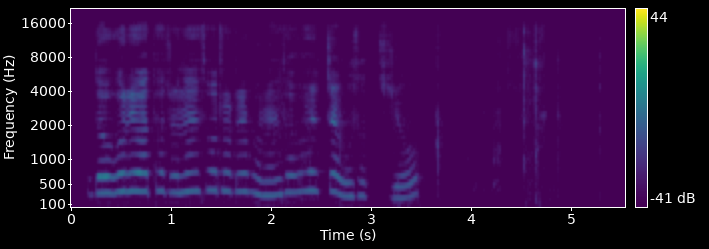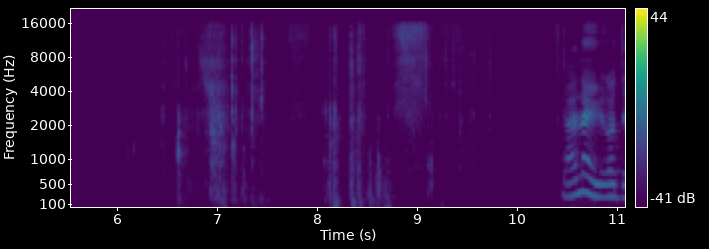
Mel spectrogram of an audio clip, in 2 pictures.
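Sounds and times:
paper rustling: 4.0 - 5.0, 5.8 - 10.5
page turning swishes: 5.8 - 9.9.

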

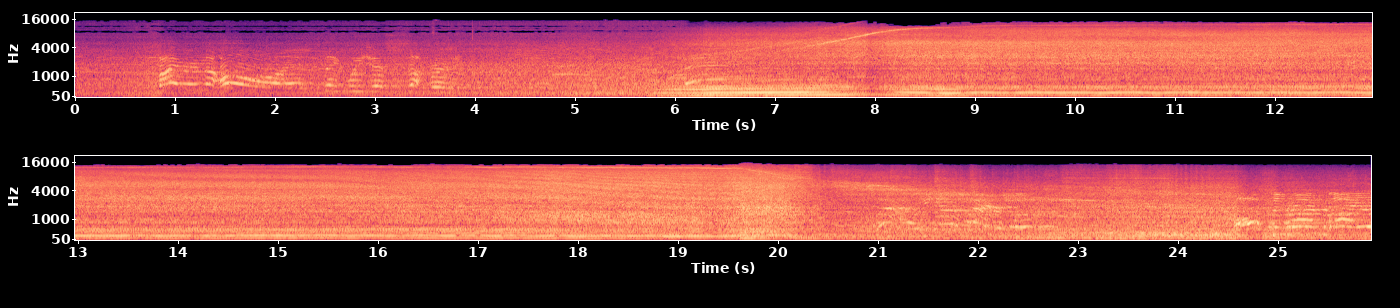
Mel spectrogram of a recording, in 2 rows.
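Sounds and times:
diesel engine drone: 0.0 - 25.9
turbo whine: 5.3 - 24.8.

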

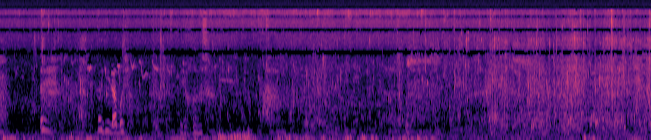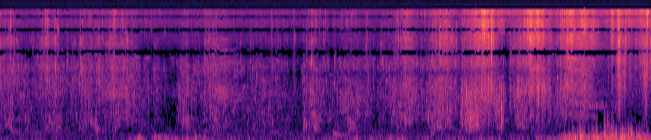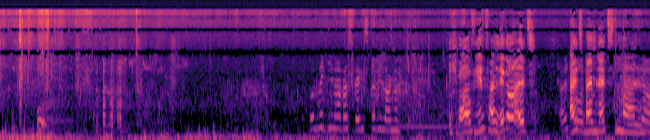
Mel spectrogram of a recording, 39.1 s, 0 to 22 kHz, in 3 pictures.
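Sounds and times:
person wading through water: 0.0 - 39.0
wind buffeting microphone: 1.3 - 8.8, 15.6 - 17.6, 20.8 - 38.8.

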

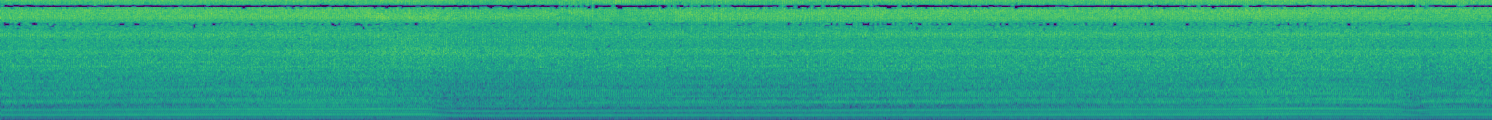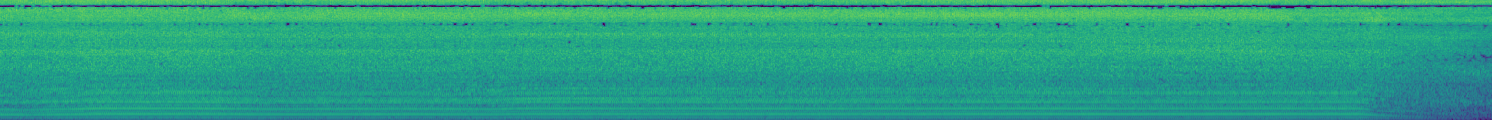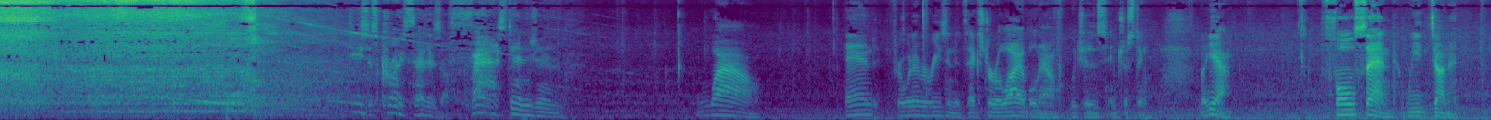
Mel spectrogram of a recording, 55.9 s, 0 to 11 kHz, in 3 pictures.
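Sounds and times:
toy vacuum engine buzzing whine: 0.0 - 42.2.

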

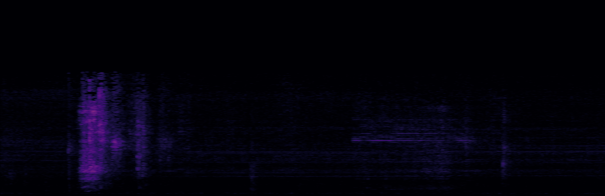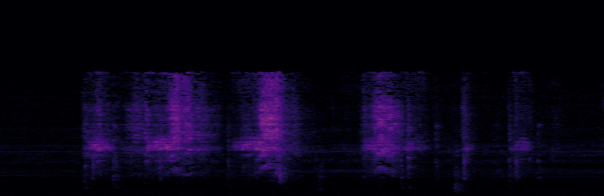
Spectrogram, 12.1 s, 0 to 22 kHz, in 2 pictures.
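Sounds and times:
robotic arm motors whirring: 0.8 - 1.6, 6.9 - 11.5.

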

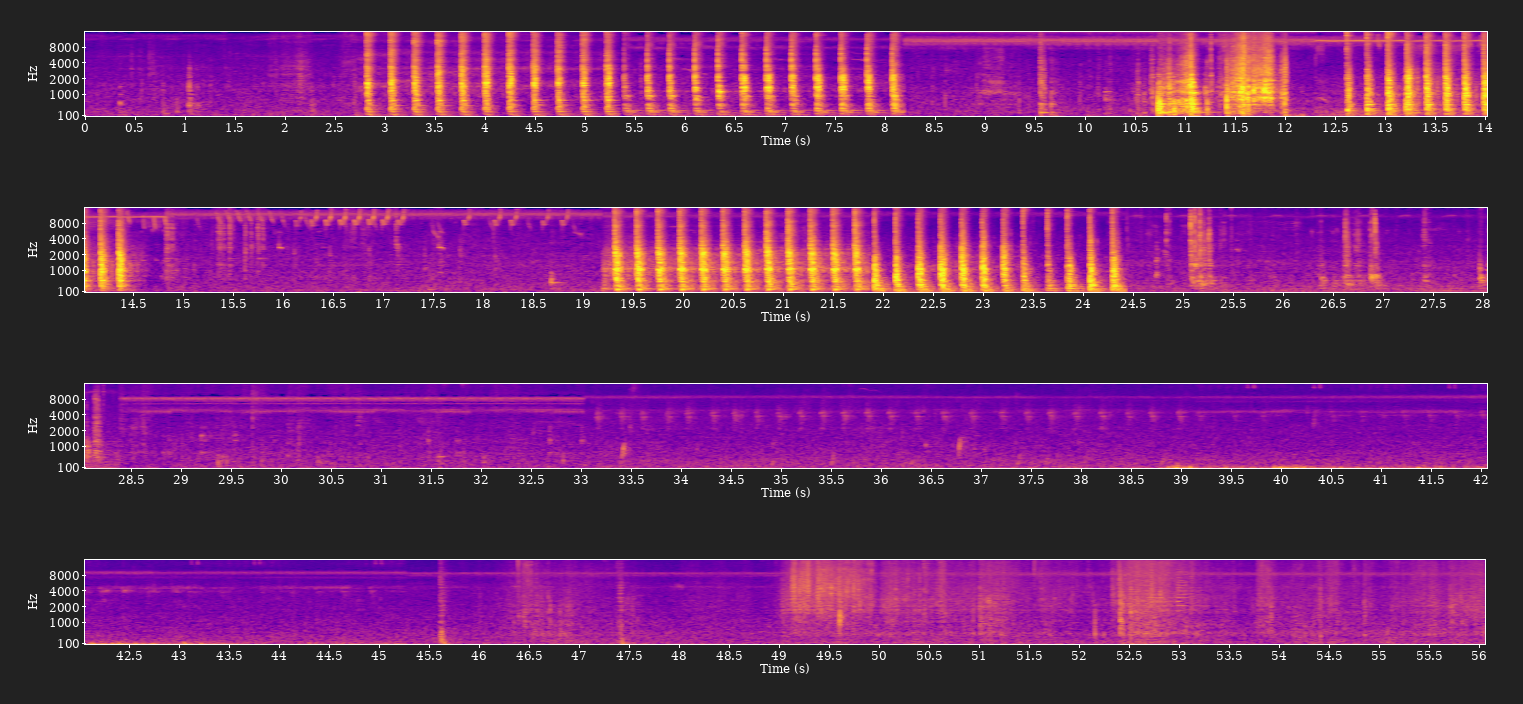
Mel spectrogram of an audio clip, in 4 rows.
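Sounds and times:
rustling and scraping: 0.4 - 2.8, 8.9 - 12.1, 49.0 - 56.0
hammer blows on roofing sheet: 12.6 - 14.6, 19.2 - 24.5.

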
